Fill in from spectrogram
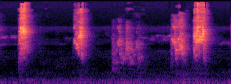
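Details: Playful budgies uttering a handful of short, harsh chirps and squawks, spaced irregularly, against a low constant background hum.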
